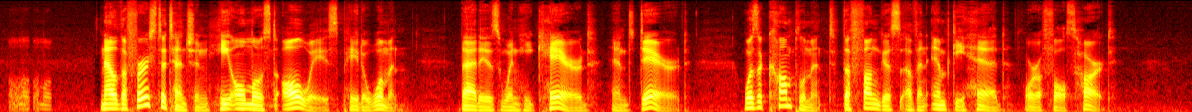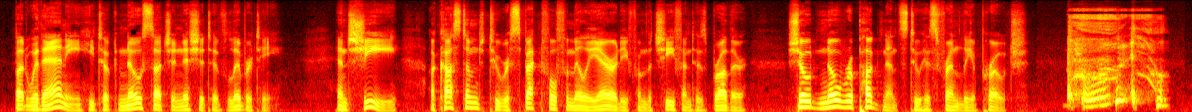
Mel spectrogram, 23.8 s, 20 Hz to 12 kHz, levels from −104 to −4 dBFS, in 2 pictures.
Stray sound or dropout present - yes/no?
yes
